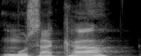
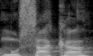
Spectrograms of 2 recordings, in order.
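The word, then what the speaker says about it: moussaka: I'm I'm hitting the K's a little bit harder because I'm criate, but uh it's musaka. It's not musaka like most of you are probably pronouncing it.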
